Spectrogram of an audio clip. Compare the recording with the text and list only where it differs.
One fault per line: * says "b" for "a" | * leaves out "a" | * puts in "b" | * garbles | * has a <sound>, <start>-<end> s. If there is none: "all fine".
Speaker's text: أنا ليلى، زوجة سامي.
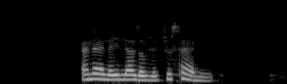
all fine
